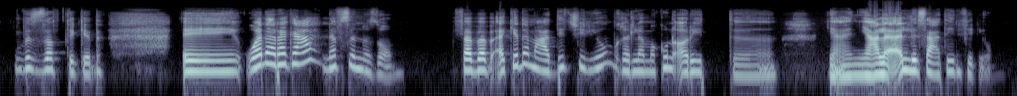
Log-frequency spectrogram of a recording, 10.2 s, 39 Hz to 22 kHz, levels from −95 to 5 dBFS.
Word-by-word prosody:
بالضبط 225 -2 -4
كده. 180 +1 -8 0.8
آآ 200 0 +2
وأنا 295 +8 +5
راجعة 325 +3 +4 0.2
نفس 265 +3 -2
النظام، 175 - -9 0.5
فبابقى 220 -1 +2
كده 290 +7 -2
ما 250 - -3
عدّيتش 245 +7 -3
اليوم 265 +7 -8
غير 210 -1 -6
لمّا 200 -1 -7
أكون 255 +5 -6
قريت 200 +1 -3 1.2
يعني 155 +1 -1
على 165 +2 +8
الأقل 210 -2 +6
ساعتين 195 +1 0
في 180 -3 -12
اليوم. 155 0 -24
210 Hz, 130 wpm, -20 LUFS, 195-250 Hz, 1.2 s, على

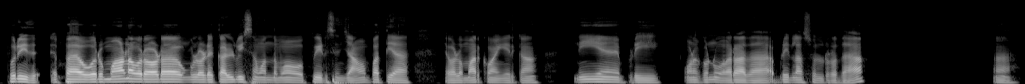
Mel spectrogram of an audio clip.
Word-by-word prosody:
புரியுது. 130 -6 +3 0.2
இப்ப 120 - 0 0.2
ஒரு 120 0 +4
மாணவரோட, 125 -2 +6 0.2
உங்களுடைய 110 0 +1
கல்வி 115 +2 +2
சம்மந்தமா 105 -1 -3
ஒப்பீடு 105 -1 -5
செஞ்சி, 100 -1 -6
"அவன் 105 +1 -5
பாத்தீயா? 105 -2 -1 0.5
எவ்வளவு 95 0 -1
மார்க் 105 0 -2
வாங்கியிருக்கான்? 95 -1 -6 0.4
நீ 115 - -1 0.2
ஏன் 115 -1 -1
இப்படி? 100 +2 -6 0.4
உனக்கு 105 0 -5
ஒண்ணும் 105 -3 -4
வராதா?" 95 -2 0
அப்டீன்னுலாம் 105 -1 -5
சொல்றதா? 90 -3 -5 1.5
ஆ. 85 -2 -7
105 Hz, 135 wpm, -22 LUFS, 95-110 Hz, 1.5 s, மாணவரோட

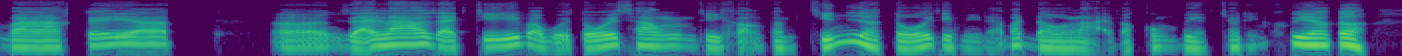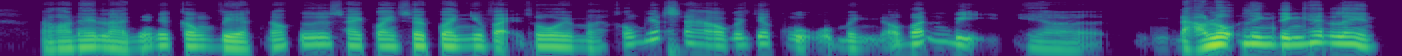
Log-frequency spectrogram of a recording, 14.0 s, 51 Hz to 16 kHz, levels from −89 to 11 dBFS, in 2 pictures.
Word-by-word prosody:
và 130 -2 0
cái, 165 - 0
a, 90 -1 +1 0.5
ờ, 65 +1 -3
giải - - +2
lao, 175 +3 +3
giải 125 -5 +1
trí 145 +4 +1
vào 155 -7 0
buổi 110 - -3
tối 135 +6 +2
xong, 150 -3 -2
thì 125 - -2
khoảng - - -7
tầm 120 -1 -7
9:00 180 - +1
tối 120 +4 +2
thì 135 - -1
mình 115 -2 -15
đã 110 - -13
bắt 165 +1 -4
đầu 125 -4 -1
lại 110 -3 -6
vào 110 - -7
công 130 0 -10
việc 125 -3 -4
cho 130 - -6
đến 140 +4 -17
khuya 170 -4 +5
cơ. 165 -2 +7 0.4
Đó, 120 +2 -3
nên 135 +1 0
là 125 -3 0
những 115 - -5
cái 155 - 0
công 145 -2 0
việc 125 -3 +3
nó 140 - -3
cứ 175 +1 -1
xoay 160 -3 -3
quanh, 150 -1 -2
xoay 155 +1 +2
quanh 145 -1 +1
như 150 - -1
vậy 130 - 0
thôi 145 -2 +2
mà 125 -2 -10
không 180 - -6
biết 300 +5 -3
sao 175 -7 -3
cái 165 - -5
giấc 195 -1 -2
ngủ - - -2
của - - -7
mình 125 -2 -7
nó - - -5
vẫn 215 +5 0
bị, 305 0 -4 0.2
ờ, 110 -2 -12 0.4
đảo - - +2
lộn 180 0 +11
linh 185 -2 +4
tinh 175 -1 +4
hết 210 +2 +1
lên. 185 -7 +3
145 Hz, 280 wpm, -23 LUFS, 125-170 Hz, 0.5 s, lộn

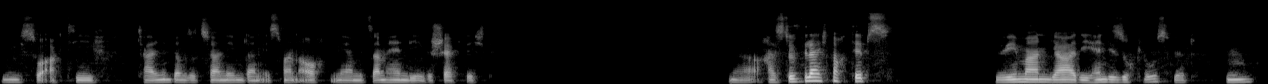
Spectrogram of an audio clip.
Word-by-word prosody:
nicht 110 0 -5
so - - -2
aktiv 100 -2 -4 0.3
teilnimmt 105 +2 -1
am 100 -1 -1
sozialen 100 +1 -2
Leben, 100 0 -2
dann 95 0 -3
ist - - -11
man - - -3
auch - - -2
mehr 95 -1 -4
mit 95 -2 -4
seinem 100 +2 0
Handy 100 -3 -1
beschäftigt. 90 0 -6 2.4
Ja, 100 -2 -7
hast 105 -1 -5
du 130 - +7
vielleicht 170 +5 +6
noch 160 - 0
Tipps 150 0 +1 1.0
wie 110 +2 +4
man, 115 -1 +5
ja, 110 0 +5
die 100 -1 0
Handysucht 110 0 0
loswird? 115 -5 -6 0.3
Mhm. 110 +2 0
105 Hz, 135 wpm, -25 LUFS, 100-115 Hz, 2.4 s, du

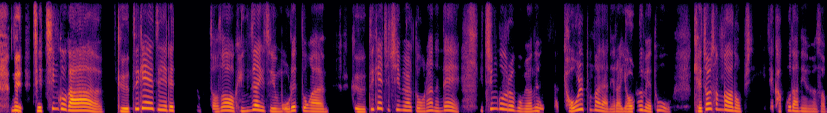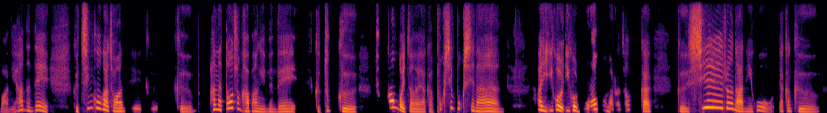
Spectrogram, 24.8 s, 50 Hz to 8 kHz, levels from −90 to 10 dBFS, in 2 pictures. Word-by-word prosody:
근데 260 -3 +5 0.2
제 235 0 +4
친구가 255 - +6 0.2
그 195 -2 +4
뜨개질에 370 -9 +2
재미를 - - -31 0.5
붙여서 245 +6 +1
굉장히 245 +6 0
지금 200 -4 -4
오랫동안 205 -7 0 0.3
그 175 -3 0
뜨개질 340 - -2
취미 305 -1 -5
활동을 210 -5 -4
하는데 255 -2 -3 0.3
이 240 - -16
친구를 365 -5 -2
보면은 205 +1 -4
진짜 195 - -12
겨울 245 +11 +2
뿐만이 290 -6 -4
아니라 190 +1 -5
여름에도 210 - -3 0.3
계절 360 - +1
상관없이 285 - -1 0.2
이제 - - -17
갖고 255 - -6
다니면서 200 -5 -6
많이 150 +2 -14
하는데 270 - -4 0.4
그 - - -5
친구가 410 -6 +1
저한테 210 - -2 0.2
그 395 +2 -15 0.3
그 180 -2 -7 0.2
하나 335 -1 -1
떠준 390 +4 +1
가방이 200 -1 -3
있는데 185 +2 -6 0.3
그 - - -9
두 255 - -9
그 185 -5 0 0.3
두꺼운 470 0 +4
거 - - +5
있잖아요. - - -4
약간 - - -10
폭신폭신한. 210 - -2 0.5
아 300 - +5
이걸, 270 +2 +6
이걸 255 +2 +4
뭐라고 345 +4 0
말하죠? - - -11
그러니까 - - +1 0.4
그 - - -4
실은 440 -5 +6
아니고 195 +4 -2
약간 220 +2 -8
그 180 -4 -5
245 Hz, 335 characters per minute, -21 LUFS, 200-315 Hz, 0.5 s, 친구가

